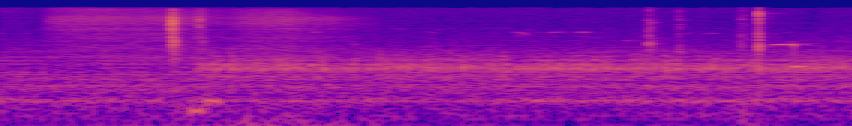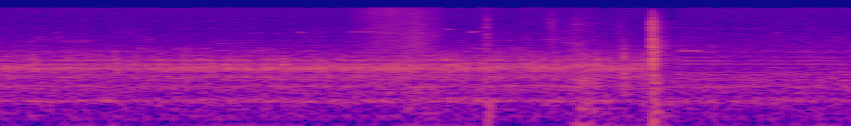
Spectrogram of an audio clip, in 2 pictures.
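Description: An electronic panel gives off a steady high tone.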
